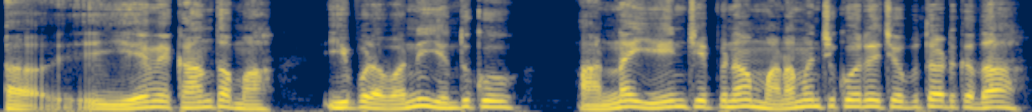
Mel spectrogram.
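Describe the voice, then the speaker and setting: A man's voice: fairly high pitch, normal speed, darkish tone, lightly acted. Man playing a hesitant younger brother, heavy reverb. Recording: long hall-like reverb.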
